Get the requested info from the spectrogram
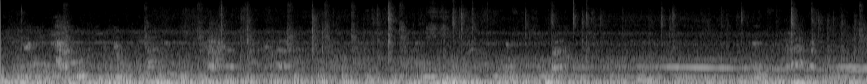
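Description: Train running noise heard inside the carriage: a steady low rumble with scattered short clicks, and a faint tone that slowly falls in pitch through the second half.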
